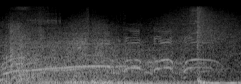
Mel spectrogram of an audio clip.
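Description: A loud whooshing rush of noise with a tone that rises near the start and holds, then wavers in short arcs near the end.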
